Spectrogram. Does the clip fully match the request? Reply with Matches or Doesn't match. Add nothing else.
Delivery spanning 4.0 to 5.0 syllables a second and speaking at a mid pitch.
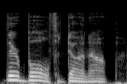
Matches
